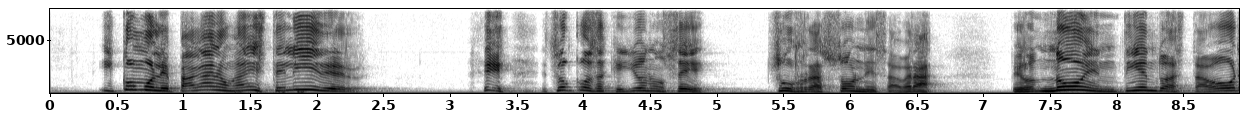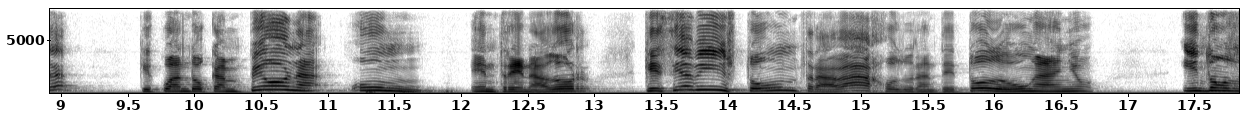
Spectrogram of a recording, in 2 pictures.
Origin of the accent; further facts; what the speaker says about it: Cusco, Peru; vi cómo un equipo de mi tierra, un equipo provinciano, con mezcla de todas las sangres, porque no eran todos cusqueños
